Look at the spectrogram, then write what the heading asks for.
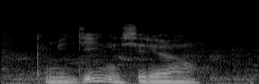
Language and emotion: Russian, sad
